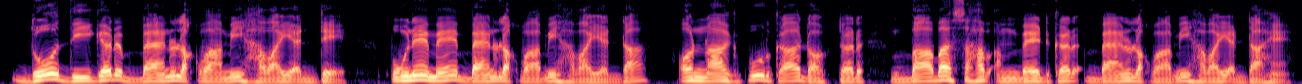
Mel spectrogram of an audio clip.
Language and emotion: Urdu, neutral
